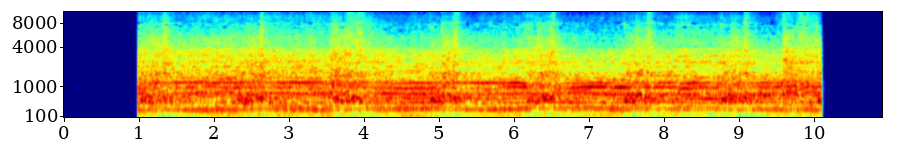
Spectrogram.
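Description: Vertical form-fill-seal bagging machine with multihead weigher running: a steady mechanical hum with a regular clack about every 1.3 seconds as it cycles through bags. It starts suddenly about a second in and cuts off at the end.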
